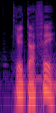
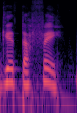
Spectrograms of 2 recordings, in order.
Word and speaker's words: Getafe: Getafe. – Getafe, ¿verdad? – Uh-huh.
